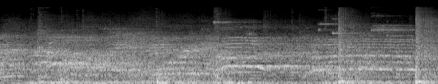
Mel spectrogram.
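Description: Dodgeballs bouncing and striking the gym floor and walls, with a few sharp thuds, over players' shouts and chatter echoing in a gymnasium.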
